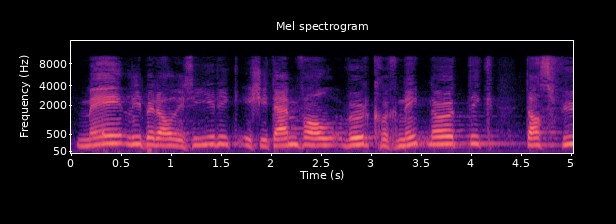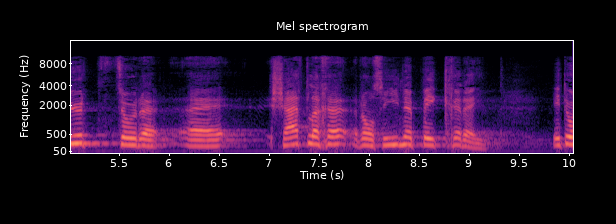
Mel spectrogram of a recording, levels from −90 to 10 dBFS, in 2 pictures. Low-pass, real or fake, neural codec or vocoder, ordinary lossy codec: 9.9 kHz; real; none; AAC, 48 kbps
